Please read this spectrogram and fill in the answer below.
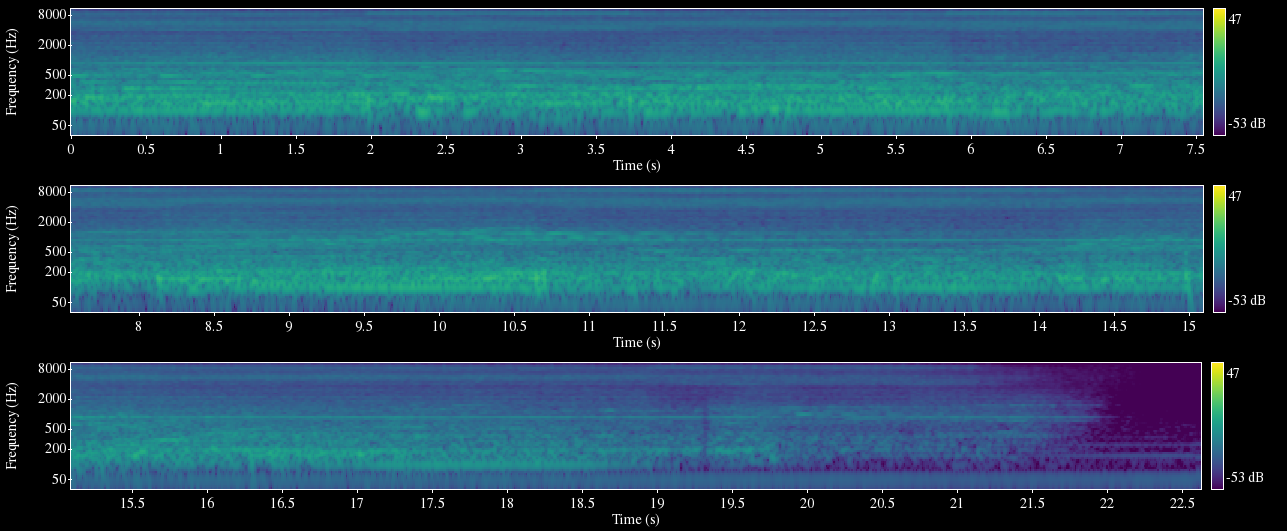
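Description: Ambient electronic drone: steady held high tones over a dense low hum, slowly fading out over the last several seconds.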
